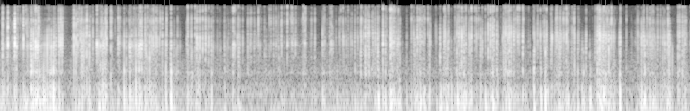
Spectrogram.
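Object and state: Diamond art coaster with plastic rhinestones.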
